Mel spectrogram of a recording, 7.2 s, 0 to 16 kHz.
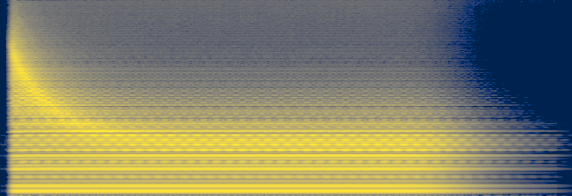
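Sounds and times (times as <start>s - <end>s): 
synth pad in E: 0.1s - 6.7s.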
